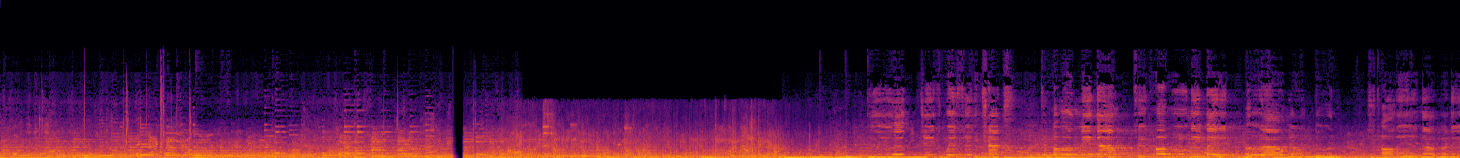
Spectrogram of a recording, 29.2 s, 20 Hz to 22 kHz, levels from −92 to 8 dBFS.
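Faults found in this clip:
Call audio freeze, 9.03–9.27 s: last sound held as a fading buzz/hiss, then about 110 ms of silence, then the audio picks up where it left off with nothing lost. Likely an empty jitter buffer after delayed packets, which adds roughly 212 ms of delay.

Short concealed packet loss, 9.41–9.43 s and 9.47–9.52 s: quick smears right after the freeze. About 20 ms each never reached the decoder. The receiver bridged each gap by extending the prior sound, then blended back into the real audio.

Call bitrate drop, 9.99–17.09 s: audio goes rough and muffled. The encoder was pushed from 32 to 10 kbps after the bandwidth estimate fell, with the bottom rate held for about 5.4 s. Top end is cut from 20 kHz to 8 kHz. It clears by 17.09 s.

Jitter buffer speed-up, 15.32–16.36 s at 106% and 16.81–17.84 s at 108%: audio sounds hurried at unchanged pitch. The buffer was over target, so the receiver snipped short pitch-period chunks, about 70 ms and then about 100 ms in total, to cut the delay.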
